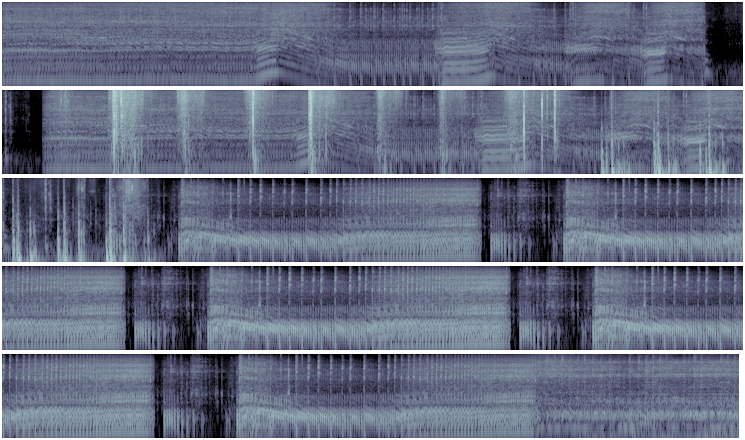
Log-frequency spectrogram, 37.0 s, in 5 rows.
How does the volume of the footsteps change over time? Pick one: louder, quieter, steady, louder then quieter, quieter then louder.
quieter.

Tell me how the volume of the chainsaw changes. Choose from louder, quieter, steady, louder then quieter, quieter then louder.
louder.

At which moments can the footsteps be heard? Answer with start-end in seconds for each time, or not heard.
8.0-16.4.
